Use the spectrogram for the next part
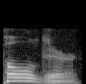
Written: polder

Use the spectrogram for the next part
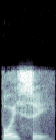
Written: Boise

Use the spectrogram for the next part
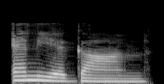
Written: enneagon

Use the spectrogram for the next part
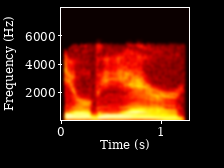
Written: iles d'Hyeres

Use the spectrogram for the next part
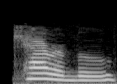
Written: Cariboo

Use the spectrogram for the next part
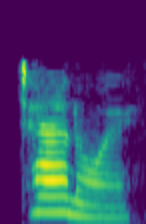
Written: tannoy

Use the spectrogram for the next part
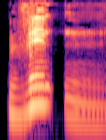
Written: vinton

